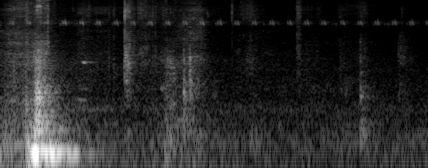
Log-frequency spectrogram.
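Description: A cricket chirping steadily and faintly, short high chirps about four times a second. Near the start there is a brief louder low sound, followed by a few faint clicks.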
